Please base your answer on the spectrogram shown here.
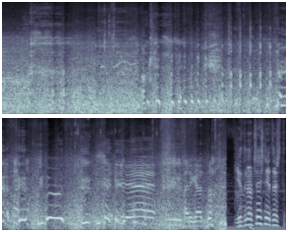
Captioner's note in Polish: śmiech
